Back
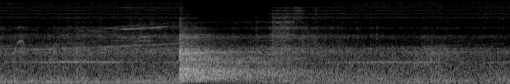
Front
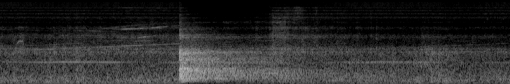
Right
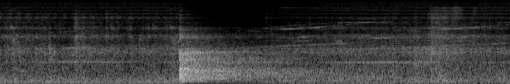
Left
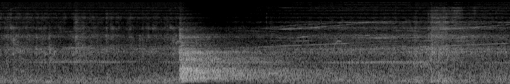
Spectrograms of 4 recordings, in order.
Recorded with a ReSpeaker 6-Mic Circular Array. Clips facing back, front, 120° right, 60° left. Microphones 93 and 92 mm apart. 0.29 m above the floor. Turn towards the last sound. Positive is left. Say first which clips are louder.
# front 2 dB, right 1 dB
turn(degrees=-75)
